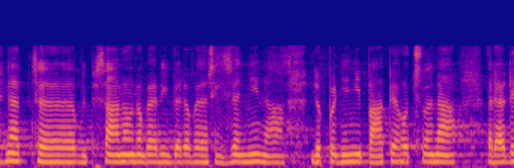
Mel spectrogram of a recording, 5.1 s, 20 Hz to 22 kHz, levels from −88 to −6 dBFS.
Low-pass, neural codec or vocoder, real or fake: 7.2 kHz; codec, 16 kHz, 4 kbps, X-Codec, HuBERT features, trained on general audio; fake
